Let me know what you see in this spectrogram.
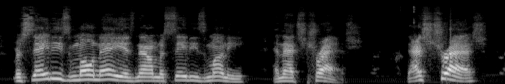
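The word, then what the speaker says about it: Moné: name on TV nope so they just added a y to what mon they pronounced it money now they just say Mercedes money nope I didn't hear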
